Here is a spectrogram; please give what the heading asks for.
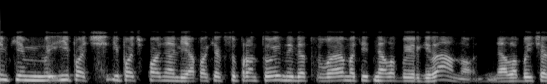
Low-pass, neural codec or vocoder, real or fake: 7.2 kHz; none; real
